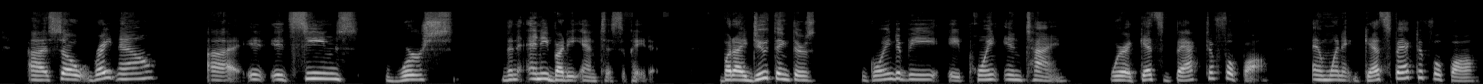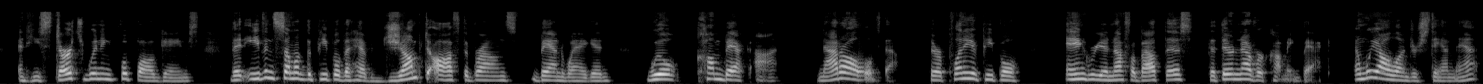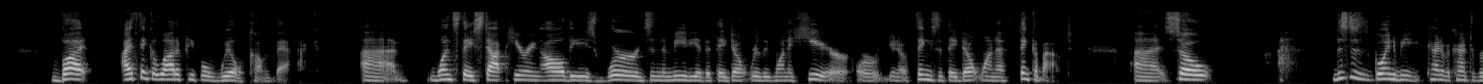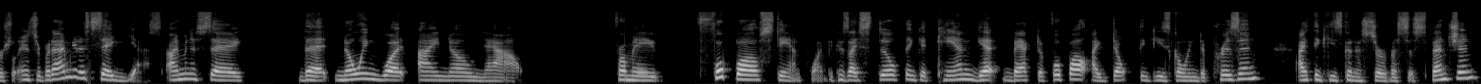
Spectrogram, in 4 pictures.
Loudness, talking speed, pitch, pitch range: -25 LUFS, 180 wpm, 210 Hz, 190-235 Hz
